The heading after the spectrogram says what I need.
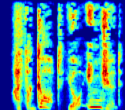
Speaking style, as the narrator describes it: he exclaimed

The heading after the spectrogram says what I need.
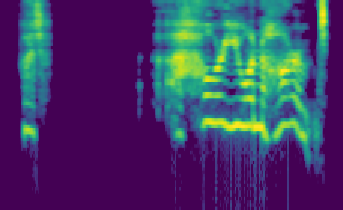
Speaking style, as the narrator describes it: Scarlet sputtered

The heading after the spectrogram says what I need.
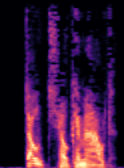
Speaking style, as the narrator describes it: she snapped

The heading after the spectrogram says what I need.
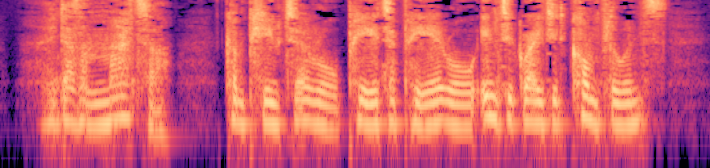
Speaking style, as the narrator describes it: hissed Griffin

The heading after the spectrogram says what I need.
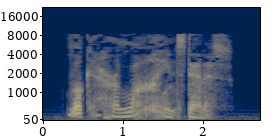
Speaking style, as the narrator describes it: Arnie whispered

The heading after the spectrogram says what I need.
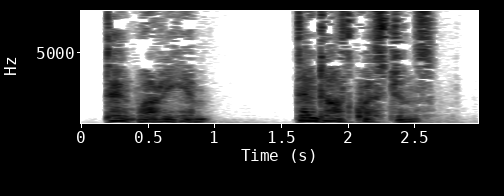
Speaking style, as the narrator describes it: whispered Topaz

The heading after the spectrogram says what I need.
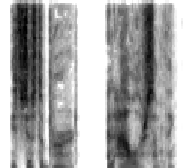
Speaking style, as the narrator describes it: said in a loud whisper

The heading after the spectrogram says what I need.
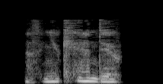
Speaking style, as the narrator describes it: Jolene gasped

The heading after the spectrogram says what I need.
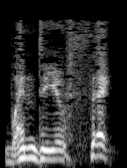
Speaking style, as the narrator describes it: Fergus scoffs

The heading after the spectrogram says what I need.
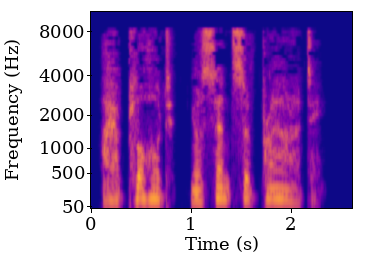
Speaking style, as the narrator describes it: I sighed

